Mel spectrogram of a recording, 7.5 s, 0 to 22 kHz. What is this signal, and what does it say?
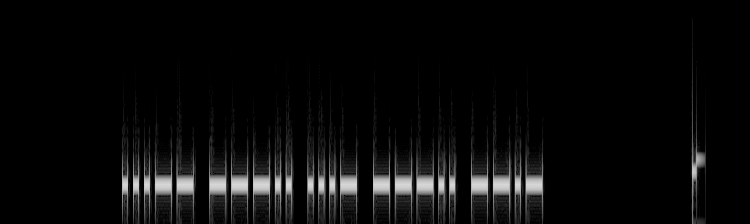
Morse code, heard as a keyed tone, about 23 wpm, 700 Hz. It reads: 38V8Q
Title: Code Groups - 5 Letter:Numbers - 22wpm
